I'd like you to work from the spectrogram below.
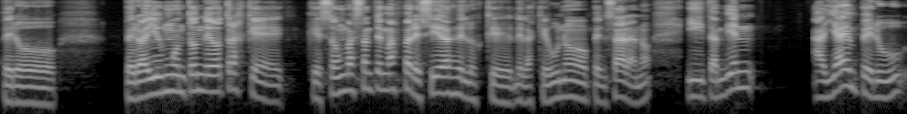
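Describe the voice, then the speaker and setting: A man from Peru with a Peruvian Spanish accent, chatting as a comedian guest in a relaxed, storytelling way, often ending phrases with a questioning tag. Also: mid-range voice. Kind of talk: casual interview chat.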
